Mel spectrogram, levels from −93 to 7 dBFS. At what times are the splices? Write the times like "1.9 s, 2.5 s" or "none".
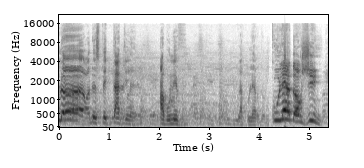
4.1 s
